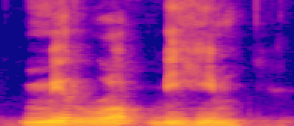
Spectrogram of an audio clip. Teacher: Nun hilang masuk ke roh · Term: idgham bilagunnah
